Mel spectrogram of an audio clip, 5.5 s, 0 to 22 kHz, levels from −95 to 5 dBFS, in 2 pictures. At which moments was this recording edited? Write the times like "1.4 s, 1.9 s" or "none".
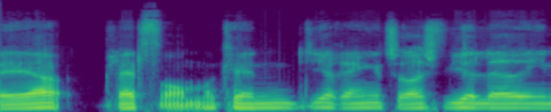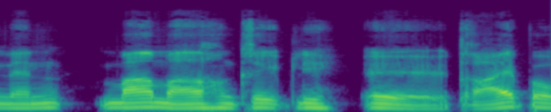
1.5 s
